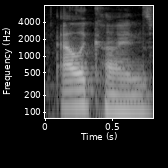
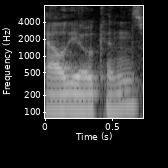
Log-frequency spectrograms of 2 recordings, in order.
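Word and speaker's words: Alekhine: for going to the alkynes variation I'm not saying ali-okins because I don't think that's the right way to pronounce it you're an elitist if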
